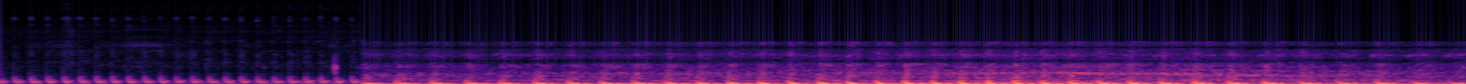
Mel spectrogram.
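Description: Hero Splendor motorcycle's single-cylinder four-stroke engine running with an even low pulse, then, after a sudden change about two seconds in, louder and harder under throttle as the bike climbs a slope and lifts its front wheel.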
